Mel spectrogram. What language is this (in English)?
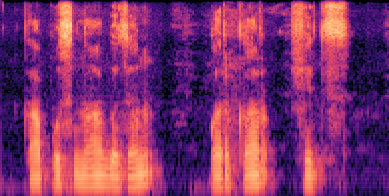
Marathi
